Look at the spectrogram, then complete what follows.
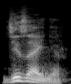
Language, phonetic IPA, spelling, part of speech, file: Russian, [dʲɪˈzajnʲɪr], дизайнер, noun, Ru-дизайнер.ogg
- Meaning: designer (person who designs; male or female)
